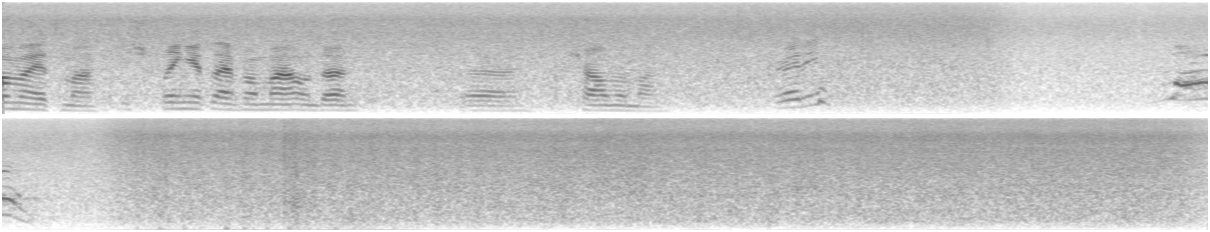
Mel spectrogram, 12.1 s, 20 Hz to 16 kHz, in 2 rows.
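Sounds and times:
waterfall rushing: 0.0 - 12.0
person shouting: 5.8 - 6.3.

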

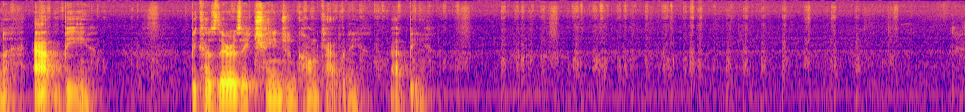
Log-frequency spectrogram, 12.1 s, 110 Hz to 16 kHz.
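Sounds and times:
pencil scratching on paper: 4.2 - 11.3.

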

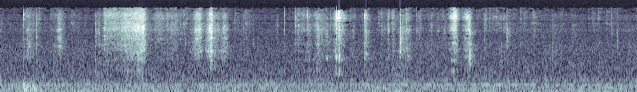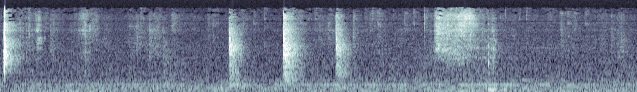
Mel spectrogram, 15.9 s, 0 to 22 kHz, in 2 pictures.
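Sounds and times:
low steady hum: 0.0 - 15.9.

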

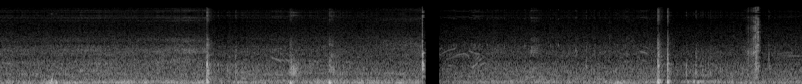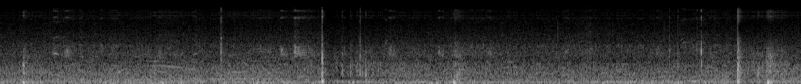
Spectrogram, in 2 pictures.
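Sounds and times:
fireworks banging: 10.9 - 13.0, 15.1 - 16.0.

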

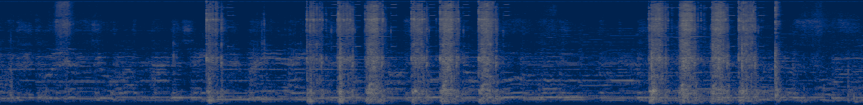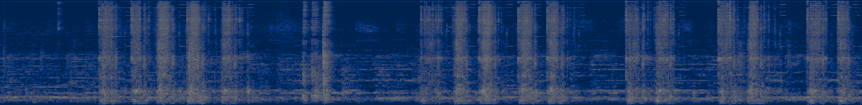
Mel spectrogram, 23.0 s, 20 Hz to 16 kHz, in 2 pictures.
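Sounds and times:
sewing machine motor hum: 2.8 - 3.0, 4.1 - 6.8, 8.7 - 10.2, 12.8 - 14.9, 17.1 - 19.3, 19.9 - 23.0
sewing machine needle clicks: 2.8 - 3.1, 4.1 - 6.8, 8.7 - 10.2, 12.9 - 14.9, 17.2 - 19.2, 19.9 - 23.0.

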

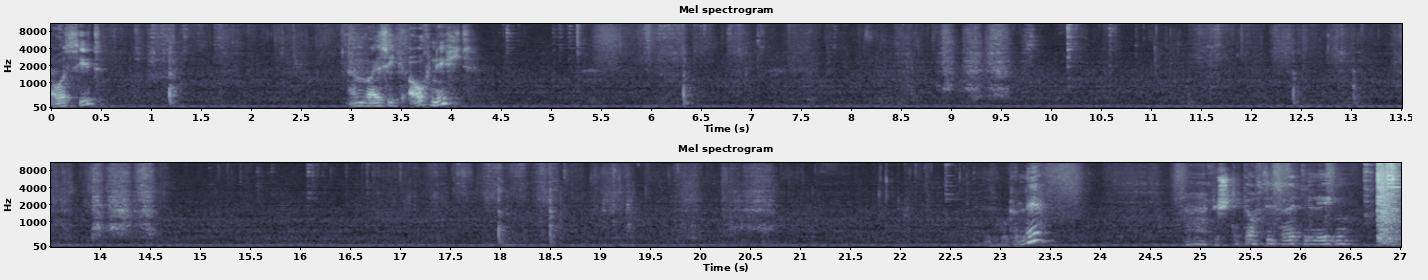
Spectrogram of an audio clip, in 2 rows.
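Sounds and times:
carving knife sawing through meat: 8.5 - 9.9, 12.2 - 14.7, 17.3 - 20.8.

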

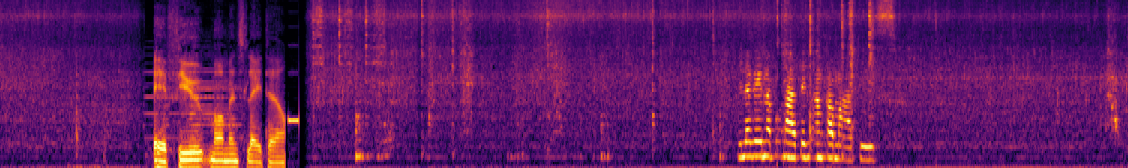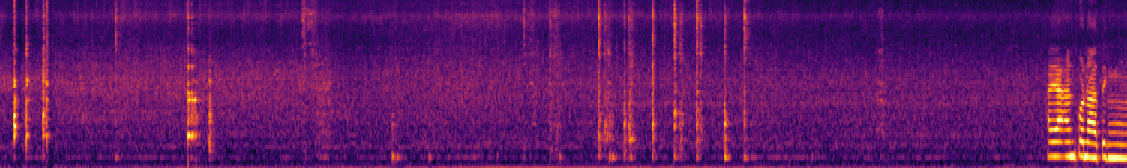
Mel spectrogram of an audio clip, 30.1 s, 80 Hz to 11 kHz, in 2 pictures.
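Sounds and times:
food sizzling in a wok: 0.0 - 1.9, 4.1 - 30.0
metal spatula scraping pan: 4.1 - 11.9, 14.7 - 15.8, 19.0 - 19.5, 22.0 - 25.2, 26.7 - 27.0.

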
